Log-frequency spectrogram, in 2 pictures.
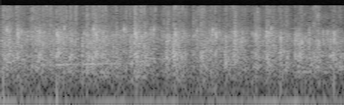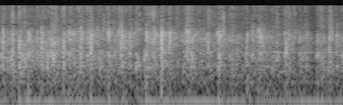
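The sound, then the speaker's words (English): An audience claps hands to the Lord in a dense, steady burst of applause that holds at a fairly even loudness for several seconds, with no clear rhythm to the many overlapping claps. “Clap your hands one more time into the Lord.”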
